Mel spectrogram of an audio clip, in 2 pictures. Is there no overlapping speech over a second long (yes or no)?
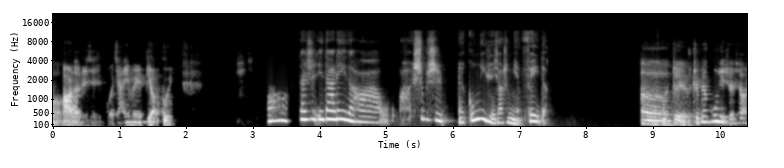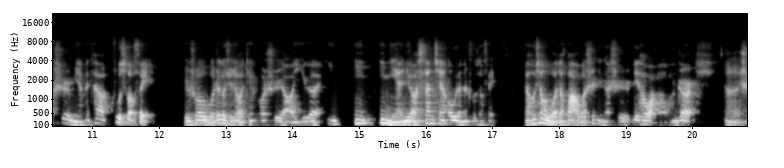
yes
